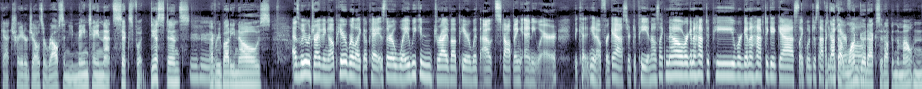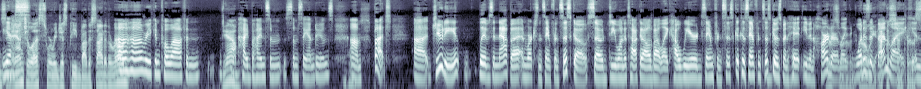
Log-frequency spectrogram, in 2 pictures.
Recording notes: We recorded directly from our property for the very first time! I forced everyone to pile into our tent and record from there. You know, because of acoustics.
